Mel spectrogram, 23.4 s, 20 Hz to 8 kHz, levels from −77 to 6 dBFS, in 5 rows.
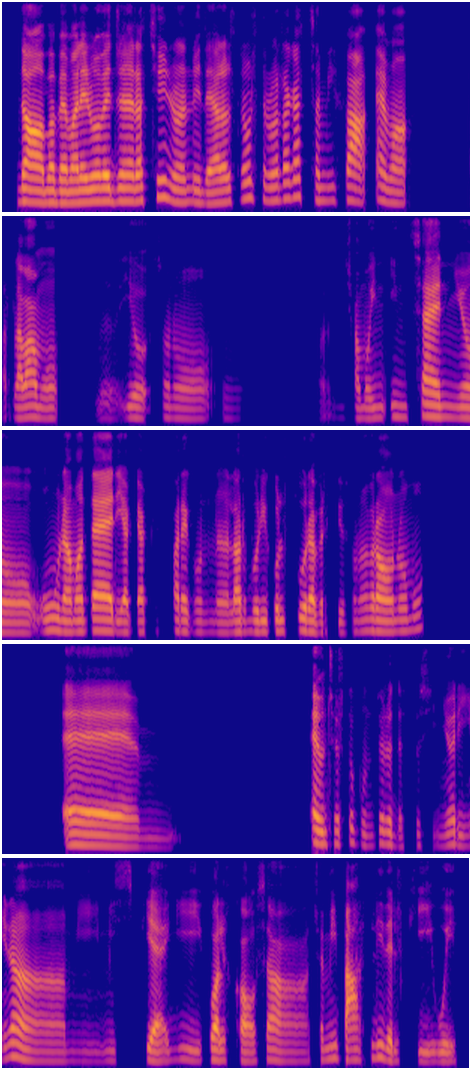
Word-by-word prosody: No, 170 -2 +9
vabbè, 165 -1 +3
ma 165 - +4
le 170 - +6
nuove 185 +1 +6
generazioni 185 +6 +1
non 175 -4 -1
hanno 170 +1 -3
idea. 155 0 0
L'altra 175 +6 -2
volta 220 -4 -7
una 190 - -1
ragazza 220 0 -4
mi 190 +1 -13
fa: 185 -2 +2
"Eh, 190 -3 -2
ma", 155 -2 -1 0.6
parlavamo, 145 -1 -3 0.4
uhm, 70 0 -26
io 150 -2 -10
sono, 140 -3 -15
uhm, 140 -1 -35 1.0
diciamo 140 -1 -14
in 150 +1 -12
insegno 155 -4 -2
una 160 -3 0
materia 155 -1 +4
che - - -8
ha - - -5
a - - -25
che 150 +1 -43
fare 155 -2 -4
con 145 0 -17
l'arboricoltura, 150 +2 -3
perché 140 +1 -15
io 140 - -18
sono 150 +3 -14
agronomo. 160 +4 -1 1.1
Ehm 140 -6 +2 1.4
e - - +7
a - - +7
un 170 - 0
certo 175 +3 -12
punto 155 0 -16
le 170 - -5
ho - - -4
detto: 135 +2 -23
"Signorina 145 -4 -3
mi 130 -1 -24
mi 135 +1 -20
spieghi 145 0 -5
qualcosa, 130 -2 -2
cioè 150 - -16
mi 165 +2 -9
parli 175 +3 0
del 135 -3 -5
kiwi". 125 0 -10
150 Hz, 145 wpm, -20 LUFS, 140-170 Hz, 1.4 s, No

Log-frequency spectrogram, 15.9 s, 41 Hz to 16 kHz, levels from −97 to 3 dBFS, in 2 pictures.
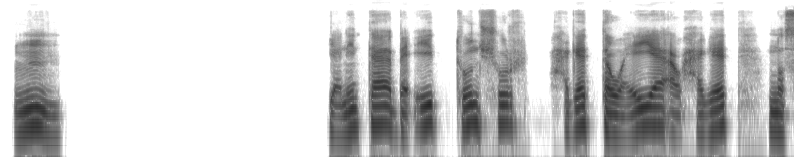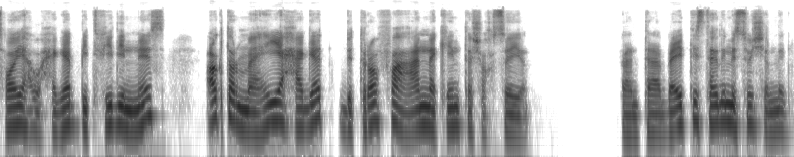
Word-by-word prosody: إمم. 120 -4 -1 2.7
يعني 105 +5 -2
أنت 140 +2 +1
بقيت 145 +2 -1
تنشر 150 +1 -2 0.2
حاجات 140 +2 -1
توعية، 115 +6 +3
أو 105 - 0
حاجات 120 +7 0 0.4
نصايح، 130 +4 +1
وحاجات 120 +3 0
بتفيد 140 +2 -3
الناس، 140 +9 +2 0.4
أكتر 175 -4 +5
ما 120 -4 +2
هي 160 +5 +4
حاجات 145 +6 +1
بترفّه 145 +6 0
عنّك 130 +1 +2
أنت 135 0 -2
شخصيًا، 100 -4 -4 0.9
فأنت 105 +1 -3
بقيت 130 +5 +1
تستخدم 155 -1 +1
السوشيال 140 -4 -2
ميديا 115 -1 -6
135 Hz, 100 wpm, -23 LUFS, 115-145 Hz, 2.7 s, أكتر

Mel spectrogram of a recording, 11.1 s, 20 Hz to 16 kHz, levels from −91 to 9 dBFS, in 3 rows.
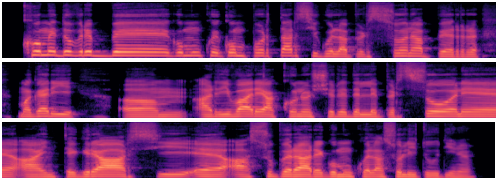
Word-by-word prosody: come 245 -1 +4
dovrebbe 215 -2 +3
comunque 200 0 -4
comportarsi 195 0 -3
quella 155 -2 -2
persona 170 +4 -4
per 145 -2 -3 0.2
magari, 150 -1 -1 0.3
uhm, 135 0 -2
arrivare 145 +2 +2
a 140 0 +2
conoscere 145 0 -3
delle 135 -1 -2
persone, 145 +2 0
a 130 0 +1
integrarsi 140 +1 +2
e 145 0 +1
a 135 0 +1
superare 140 0 +3
comunque 135 0 -1
la 135 - +1
solitudine? 120 -4 -4
145 Hz, 120 wpm, -21 LUFS, 135-170 Hz, 0.3 s, come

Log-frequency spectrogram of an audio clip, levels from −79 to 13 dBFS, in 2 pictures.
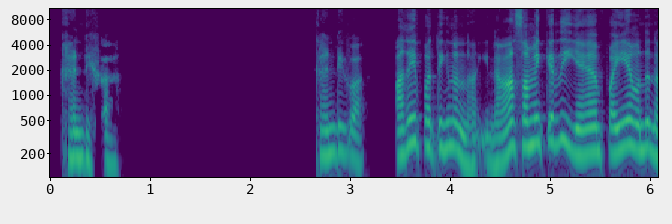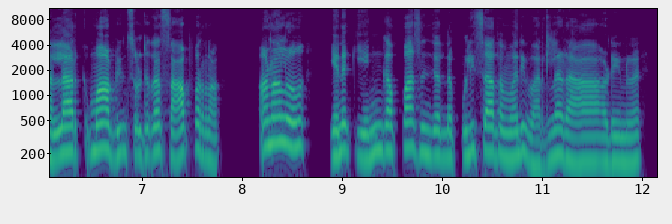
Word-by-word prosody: கண்டிப்பா. 175 -3 -3 2.1
கண்டிப்பா. 195 -2 -3 0.4
அதே 255 +8 +3
பார்த்தீங்கனா, 240 -2 -1
நா - - -4 0.2
நான் 235 +8 +4
சமைக்கிறது 270 +3 +3 0.2
என் 210 0 +2
பையன் 235 +4 +3
வந்து 230 +2 +2
நல்லா 195 +4 +4
இருக்கும்மா 215 +2 +2
அப்படினு 205 0 -3
சொல்லிட்டு 200 +2 -3
தான் 215 - -4
சாப்பிட்றான். 195 -6 0 0.4
ஆனாலும் 255 -2 +4 0.4
எனக்கு 220 -2 -2
எங்கப்பா 220 +3 0
செஞ்ச 190 -3 -2
புளி 200 +4 -3
சாதம் 200 -4 +2
மாரி 195 +3 -1
வரலடா 165 +2 -2 0.2
அப்படினுவேன். 160 +1 -4
205 Hz, 125 wpm, -22 LUFS, 180-230 Hz, 2.1 s, நான்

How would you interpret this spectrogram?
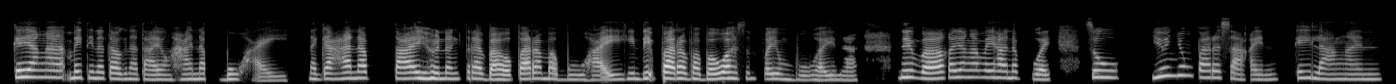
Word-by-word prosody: Kaya 335 +1 +6
nga 330 0 -1 0.2
may 305 +1 +3
tinatawag 275 -4 -1
na 250 - -2
tayong 225 0 -3
hanap 245 +1 -2
buhay, 200 -5 -5 0.2
naghahanap 265 +4 +1 0.2
tayo 275 0 +5
ng 265 0 -1
trabaho 240 -5 +2
para 260 +2 +3
mabuhay 225 -2 -2
hindi 260 +1 0
para 275 0 +7
mabawasan 270 +2 +2
pa 250 - -2
'yong 240 -2 -3
buhay 210 0 -5
na 200 -1 -7 0.4
'di 325 0 +1
ba, 275 0 +6
kaya 325 +2 0
nga 330 - -1
may 320 0 -1
hanap 300 -2 -1
buhay. 230 -2 0 0.4
So 325 -1 0 0.3
'yon 375 +6 +1
'yong 420 -1 -3
para 315 -1 -1
sa 240 -4 -5
akin 230 +1 -8 0.2
kailangan 240 -4 -4
260 Hz, 150 wpm, -20 LUFS, 235-290 Hz, 0.4 s, para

